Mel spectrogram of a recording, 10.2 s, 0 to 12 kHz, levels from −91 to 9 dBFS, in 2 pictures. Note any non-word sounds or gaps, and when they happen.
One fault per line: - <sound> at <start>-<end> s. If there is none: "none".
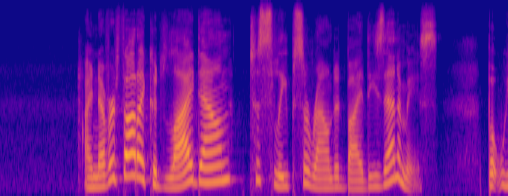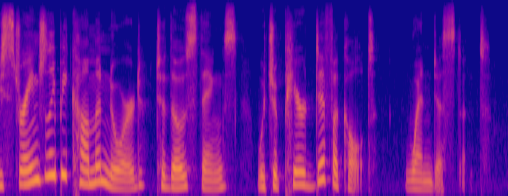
none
